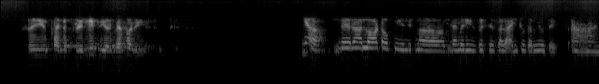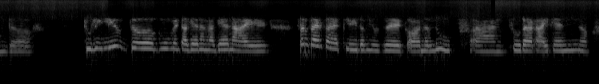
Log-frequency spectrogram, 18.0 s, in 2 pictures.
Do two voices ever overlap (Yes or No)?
No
